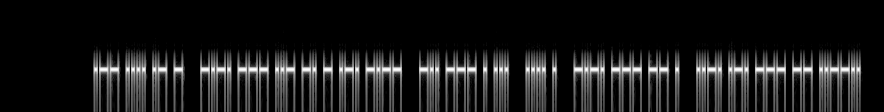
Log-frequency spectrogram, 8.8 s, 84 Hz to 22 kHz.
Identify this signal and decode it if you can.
Morse code, heard as a keyed tone, about 44 wpm, 700 Hz. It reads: WHAT COUNTRY DOES HE COME FROM?
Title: Sentences from Top 300 Words 45wpm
